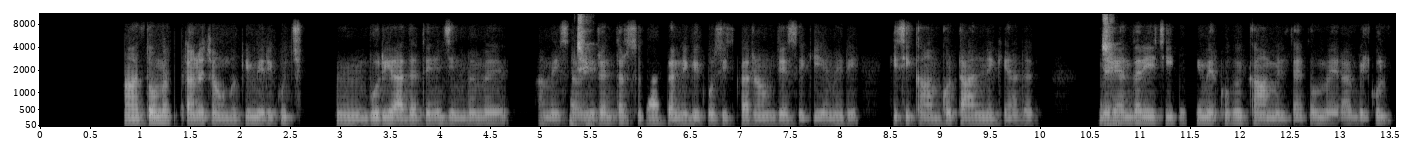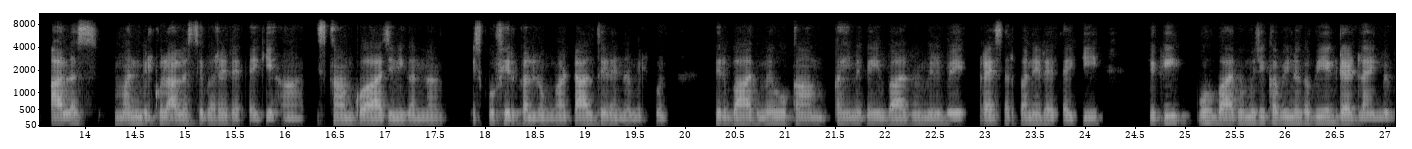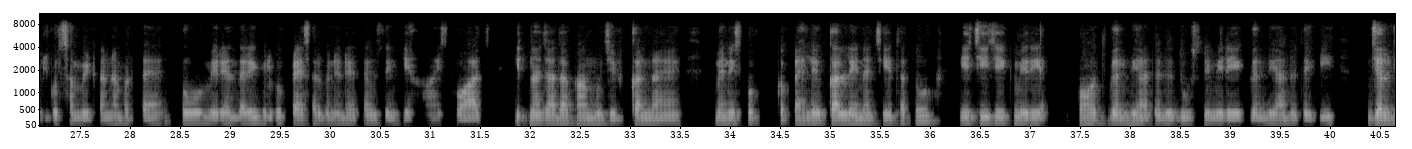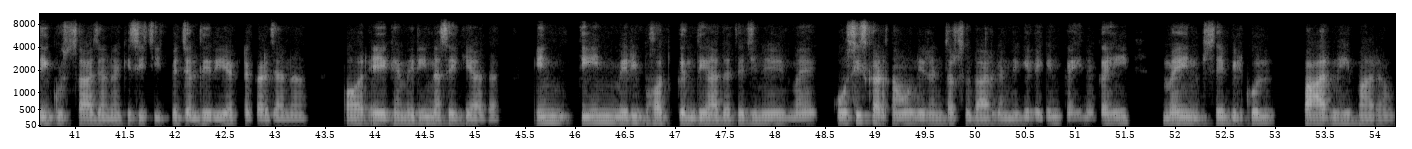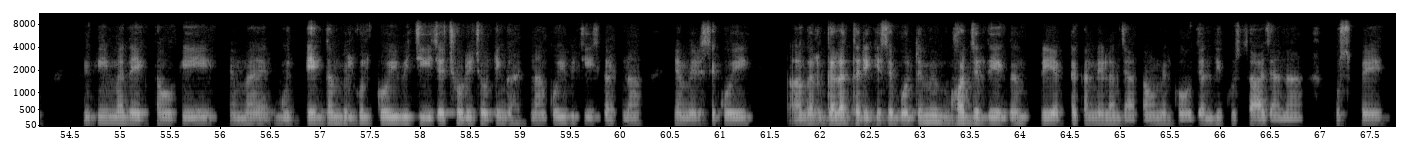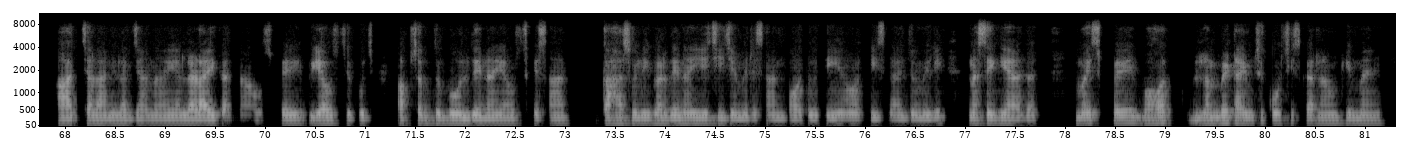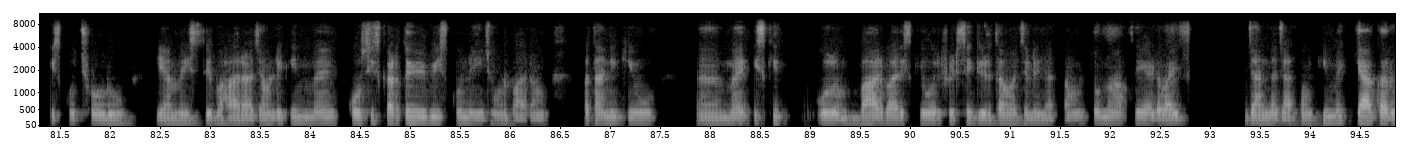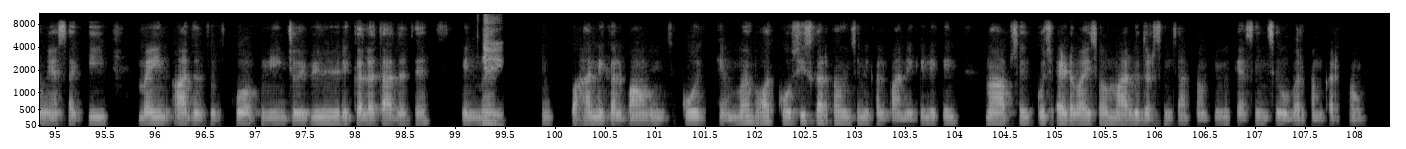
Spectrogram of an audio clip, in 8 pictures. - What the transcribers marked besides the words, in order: in English: "प्रेशर"; in English: "डेडलाइन"; in English: "सबमिट"; in English: "प्रेशर"; in English: "रिएक्ट"; in English: "रिएक्ट"; in English: "टाइम"; in English: "एडवाइस"; in English: "एडवाइस"; in English: "ओवरकम"
- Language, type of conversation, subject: Hindi, advice, आदतों में बदलाव
- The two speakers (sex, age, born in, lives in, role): male, 25-29, India, India, advisor; male, 25-29, India, India, user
